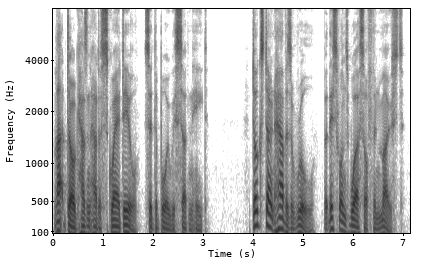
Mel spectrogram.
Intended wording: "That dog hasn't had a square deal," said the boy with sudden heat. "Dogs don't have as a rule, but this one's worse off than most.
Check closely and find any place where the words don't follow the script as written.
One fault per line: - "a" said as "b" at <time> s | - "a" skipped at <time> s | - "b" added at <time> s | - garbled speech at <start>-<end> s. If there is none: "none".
none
